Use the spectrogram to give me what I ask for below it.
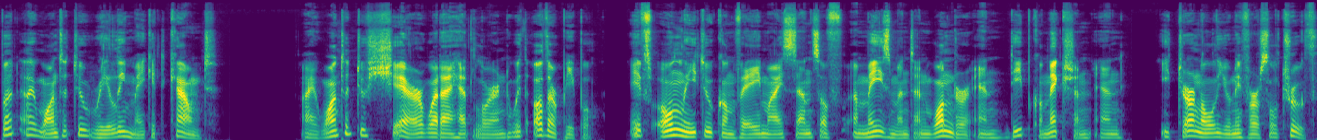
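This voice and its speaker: In a very clean recording with a silent background, a man with a Dutch accent speaks at medium pitch and a moderate pace, with ordinary pitch variation. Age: 50s. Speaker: math educator YouTuber. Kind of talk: scripted narration.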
